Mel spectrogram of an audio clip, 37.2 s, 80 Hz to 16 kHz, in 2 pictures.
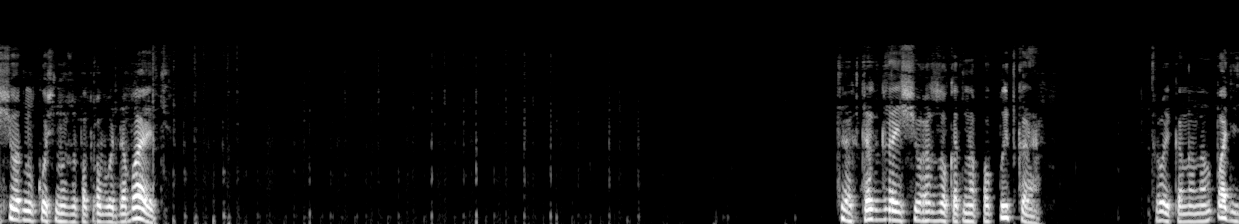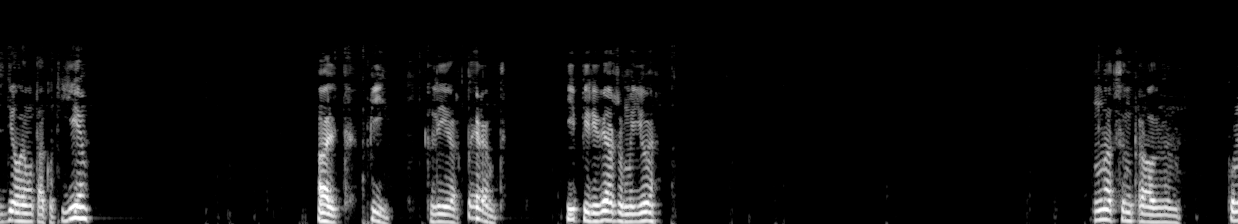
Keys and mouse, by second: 1.9 ctrl+z, 2.8 ctrl+z, 4.4 ctrl+z, 4.9 ctrl+z, 5.4 ctrl+z, 11.9-13.6 drag, 15.2 click, 17.0 KP_3, 19.4 e, 21.8 click, 23.9 alt+p, 27.0-28.1 middle drag, 28.9 middle click, 30.4 click, 32.0-34.0 drag, 34.8 shift+click.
